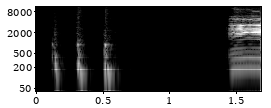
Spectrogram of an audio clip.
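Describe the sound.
Three firm, evenly spaced knocks by police on the front door of a house, distinct, followed by a short pause before a voice starts calling out.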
